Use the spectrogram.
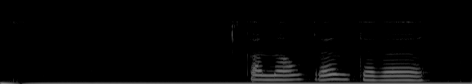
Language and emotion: Russian, sad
